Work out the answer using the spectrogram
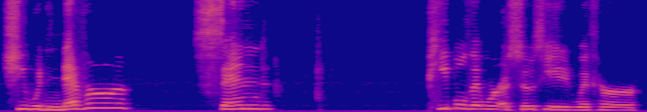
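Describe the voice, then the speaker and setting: A woman's voice: a little high, a bit bright. A woman playing a fuming, fiercely loyal vampire warrior in a tabletop game, speaking through gritted teeth. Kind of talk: tabletop role-play acting.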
